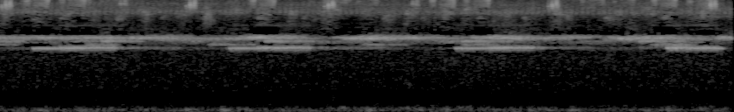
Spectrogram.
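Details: Crickets chirping gently on a spring night by a cottage: steady high trills layered together, with shorter pulsed bursts of higher chirps recurring about every two seconds, no other sounds.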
